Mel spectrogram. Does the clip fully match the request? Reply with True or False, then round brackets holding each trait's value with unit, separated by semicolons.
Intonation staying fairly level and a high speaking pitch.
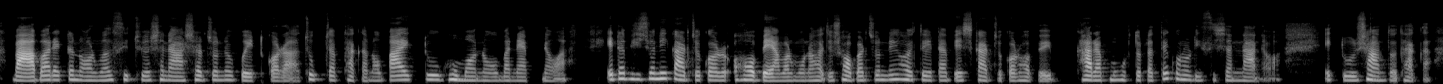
True (2.3 semitones; 195 Hz)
